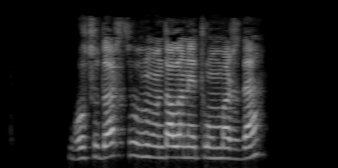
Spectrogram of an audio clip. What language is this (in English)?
Mari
